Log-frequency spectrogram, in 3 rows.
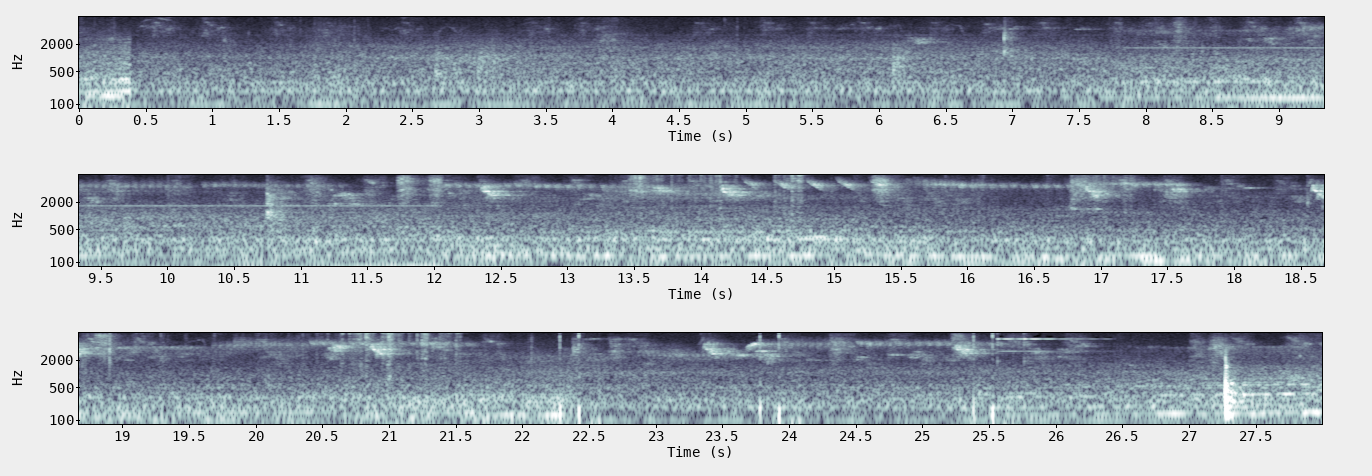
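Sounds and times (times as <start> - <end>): birds chirping: 0.2 - 28.0
sharp clicks: 22.0 - 22.6, 23.7 - 24.1, 25.3 - 25.8.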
